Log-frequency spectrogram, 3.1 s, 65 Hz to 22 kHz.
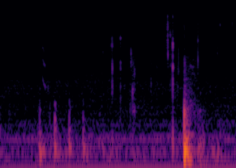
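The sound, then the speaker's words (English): A quiet sip of Dickel 12 whiskey from a cup: a few soft wet mouth clicks, then one fuller slurp and swallow near the end, over a low steady hum with no talking. “As they sip out of their cup, drinking their Dickel 12.”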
